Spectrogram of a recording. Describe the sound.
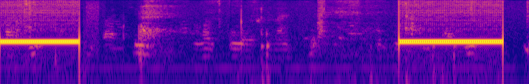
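Telephone dial tone on a line before a call to a body shop: a steady, loud, unbroken hum fills the first second, then returns near the end, with a person talking in between.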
